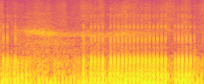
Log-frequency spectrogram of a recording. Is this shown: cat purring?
yes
